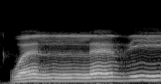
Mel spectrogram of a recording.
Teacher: Jadi waw bari atas terus di atas lam yang bersabdu. Wallazi, zi di hujung lidah. Hujung lidah mesti keluar.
